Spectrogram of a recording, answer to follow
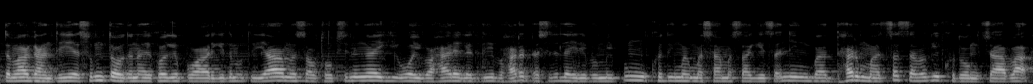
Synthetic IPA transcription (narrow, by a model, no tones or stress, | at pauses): tɐmaɡantʰiɐsumtɐwdɐnɐɐjkʰojɡipuwaɾɡidɐmɐk̚tijamnɐsawtʰok̚siniŋajɡiojbɐɦaɾeɡɐdibʱaɾɐtɐsidɐlɐjɾibɐmipuŋkʰudiŋmɐk̚mɐsamɐsaɡisɐ̰niŋbɐdʱɐɾmɐsɐsɐbɐɡikʰud̪oŋt͡ʃabɐ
